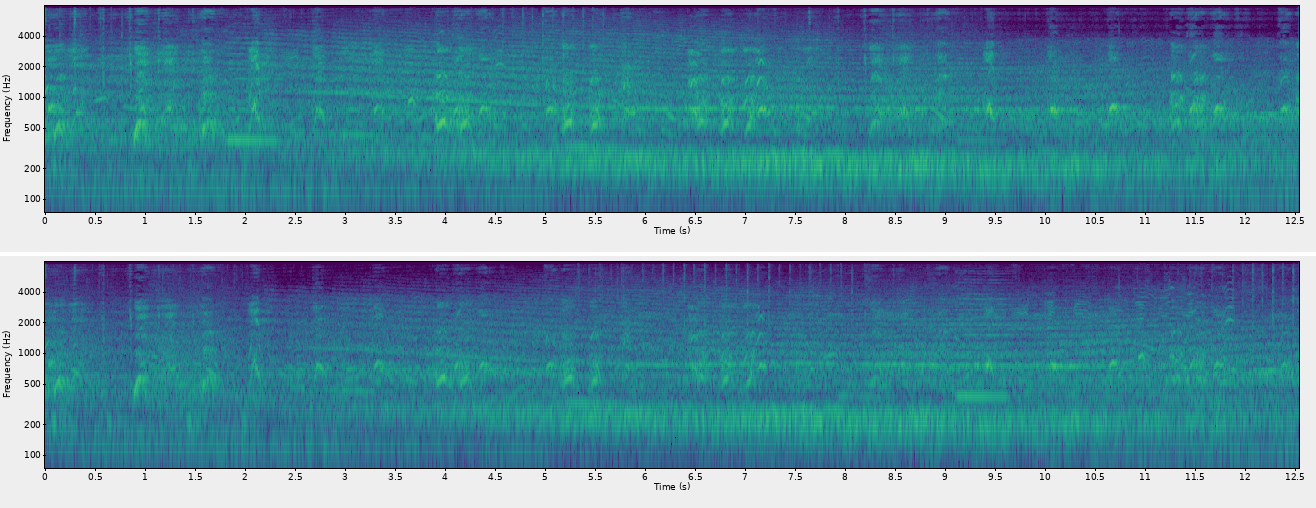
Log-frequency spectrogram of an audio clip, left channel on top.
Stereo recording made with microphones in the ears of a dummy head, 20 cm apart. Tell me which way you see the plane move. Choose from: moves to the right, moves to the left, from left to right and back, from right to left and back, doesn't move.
moves to the right.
